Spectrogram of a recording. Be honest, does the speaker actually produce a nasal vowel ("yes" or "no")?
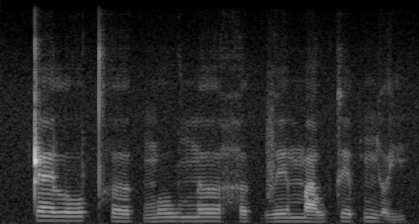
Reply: no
